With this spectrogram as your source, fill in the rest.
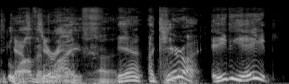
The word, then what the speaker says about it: Akira: Akira. Why don't you try to spell it? A K I R O. That's wrong. It's Akira.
